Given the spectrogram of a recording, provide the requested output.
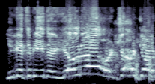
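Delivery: high, loud game-show style reveal; excited announcement. Real, not acted. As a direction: shout out the result with glee. Announces the wheel's result.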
